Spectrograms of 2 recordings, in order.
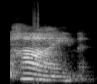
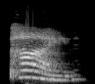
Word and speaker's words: pine: silent e ready i pine amazing work did you notice how there were just three sounds the e didn't say anything and if we blend it all together pine great work first graders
